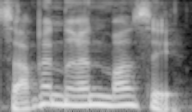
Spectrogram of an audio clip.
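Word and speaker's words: Sarenren Bazee: Denn äh, ja, ich glaube auch, diese, diese Jungs, unsere, unser, unser Sarenren und auch, wie, wie sagt man denn eigentlich zu ihm? Sarenren Basé oder wie spricht man Ja, der, der heißt Sarenren Basé.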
